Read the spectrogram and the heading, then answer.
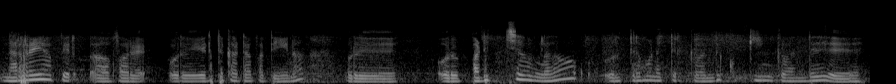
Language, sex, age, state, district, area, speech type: Tamil, male, 18-30, Tamil Nadu, Perambalur, urban, spontaneous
